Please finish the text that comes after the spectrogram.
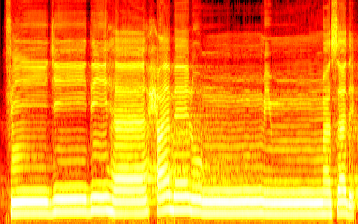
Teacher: huruf tanwin bertemu dengan huruf mim bertasdid, maka kemudian kita masukkan ke huruf mim, ya, dileburkan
